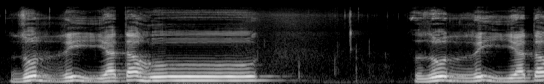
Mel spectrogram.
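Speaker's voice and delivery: ذریتہ recited slowly with zal clearly joined to the doubled ra and ya; ذریتہ صحیح تجوید کے ساتھ; correct tajweed. Shown as a demonstration. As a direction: join zal, ra and ya audibly in ذریتہ. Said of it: "واضح طور پر محسوس ہو کہ ملایا جا رہا ہے".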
